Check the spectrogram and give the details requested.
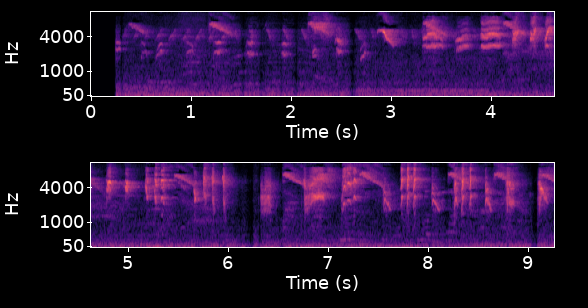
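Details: Young long-tailed shrike with fighting spirit, said to have many song fill-ins: a dense, rapid jumble of high chirps, sweeps and buzzy notes, with varied phrases packed tightly together throughout.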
